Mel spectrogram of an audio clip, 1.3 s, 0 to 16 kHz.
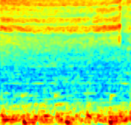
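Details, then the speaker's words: Air hissing from a puncture near the tread center of a 2004 Jeep tire, inflated with a compressor so the hole is found by its sound before plugging; steady high hiss under handling noise. "I don't know if you can hear that, but the hole was easily identified by that sound."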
